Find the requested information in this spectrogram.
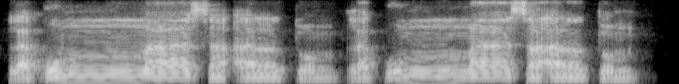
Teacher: diidgamkan saja seperti mim tasdid itu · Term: idgham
